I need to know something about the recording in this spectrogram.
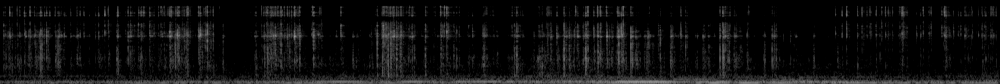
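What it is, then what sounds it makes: Plastic muscle roller stick. Long nails tap and scratch quickly along the red, ridged hard plastic roller segments of a muscle roller stick with black foam handles. The result is a dense run of sharp, bright clicks and raspy scrapes over a steady low rumble.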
